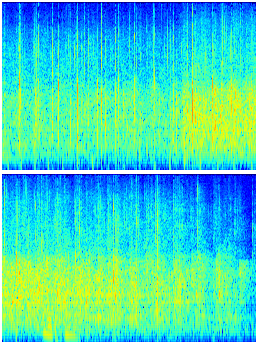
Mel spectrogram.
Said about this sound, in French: Euh, également, je vous propose l'applaudir encore une fois pour le remercier.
